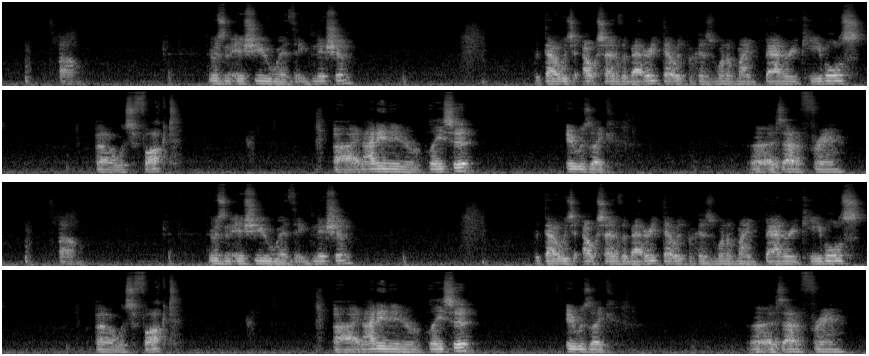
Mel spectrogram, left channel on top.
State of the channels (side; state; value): both; normal; correlation 0.74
